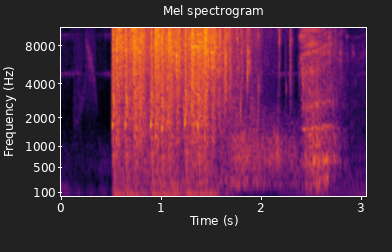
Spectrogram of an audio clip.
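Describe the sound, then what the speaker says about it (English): Assault rifle fire in the video game Blood and Titanium, a sudden loud burst of rapid shots lasting about a second, then a quieter rattling tail and a second smaller burst. "Now, we do have you over here with the assault rifle. We could definitely move in and try and take a couple of shots."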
